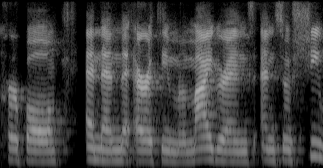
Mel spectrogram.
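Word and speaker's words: erythema migrans: Like I started getting that erythema migraines, I think. Is that how you say it? Yes.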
